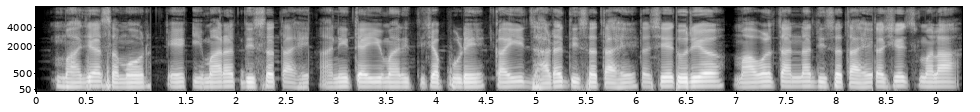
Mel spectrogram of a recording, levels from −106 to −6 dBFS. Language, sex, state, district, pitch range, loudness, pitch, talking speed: Marathi, male, Maharashtra, Sindhudurg, 110-120 Hz, -18 LUFS, 115 Hz, 135 wpm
